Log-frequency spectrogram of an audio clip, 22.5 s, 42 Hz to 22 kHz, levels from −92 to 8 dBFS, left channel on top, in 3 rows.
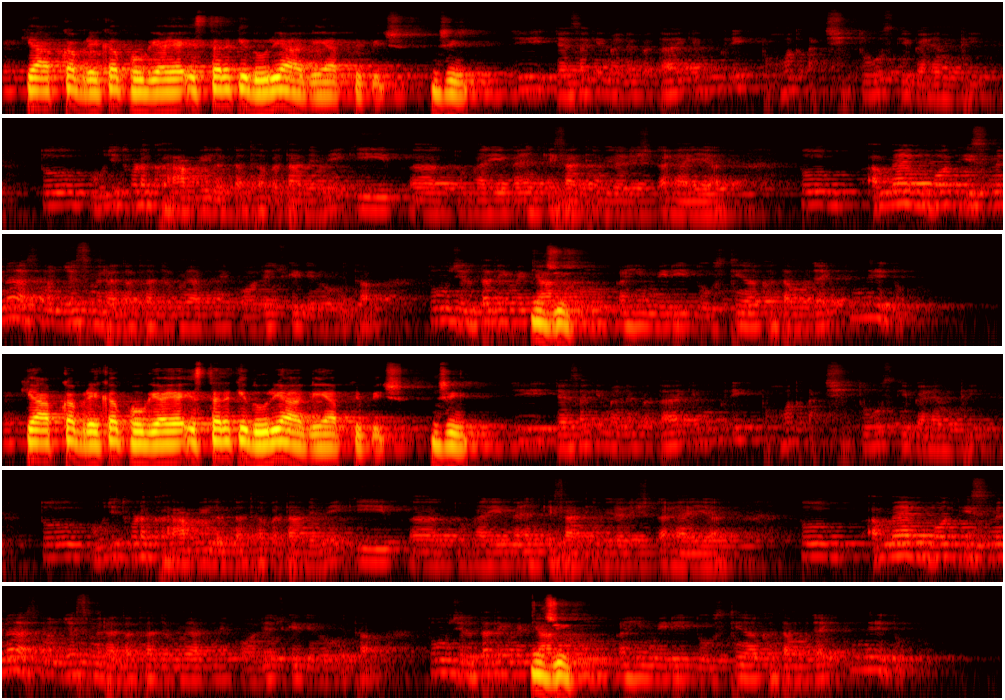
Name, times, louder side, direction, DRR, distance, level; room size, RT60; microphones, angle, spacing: voice 1, 0.2-3.5 19.0-19.3, right 3 dB, 50° right, 12 dB, 0.7 m, -26 dB
voice 2, 3.8-5.9 6.2-7.3 7.8-21.7, equal, 5° right, 0 dB, 6.2 m, -52 dB
29.5 x 18.5 x 7.8 m, 1.2 s
head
